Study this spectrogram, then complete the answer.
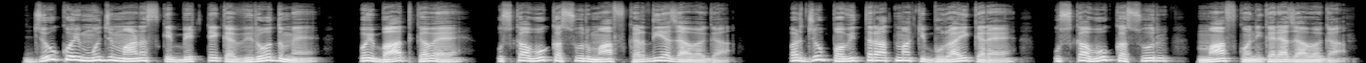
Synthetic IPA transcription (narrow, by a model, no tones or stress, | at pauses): d͡ʒoːkoːimʊd͡ʒmaːɽ̃əskebeːʈːekeʋɪɾoːd̪ʱmɛ̃ | koːibaːt̪kɐʋɛ | ʊskaʋokɐsuːɾmaːpʰkɐɾd̪ɪjad͡ʒaːʋɛːɡa̰ | pɐɾd͡ʒoːpɐʋɪt̪ɾaːt̪mãkibʊɾaːikɐɾɛ | ʊskaʋokɐsuːɾ | maːpʰkoːnikɐɾjad͡ʒaːʋɛːɡa̰ː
